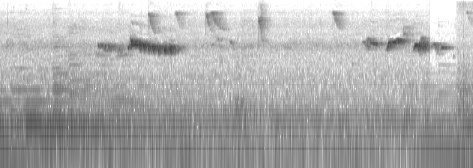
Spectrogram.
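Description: Birds chirping: a series of short, high chirps, with louder warbling calls about two seconds in and again near the end, over faint background music.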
